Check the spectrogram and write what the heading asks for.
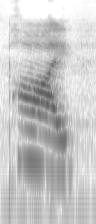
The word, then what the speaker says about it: paille: That's how you pronounce straw in French, P-A-I-L-L-E. It's pie is your pie.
